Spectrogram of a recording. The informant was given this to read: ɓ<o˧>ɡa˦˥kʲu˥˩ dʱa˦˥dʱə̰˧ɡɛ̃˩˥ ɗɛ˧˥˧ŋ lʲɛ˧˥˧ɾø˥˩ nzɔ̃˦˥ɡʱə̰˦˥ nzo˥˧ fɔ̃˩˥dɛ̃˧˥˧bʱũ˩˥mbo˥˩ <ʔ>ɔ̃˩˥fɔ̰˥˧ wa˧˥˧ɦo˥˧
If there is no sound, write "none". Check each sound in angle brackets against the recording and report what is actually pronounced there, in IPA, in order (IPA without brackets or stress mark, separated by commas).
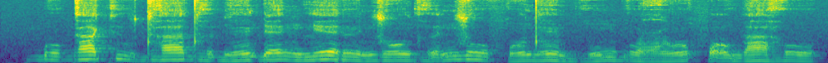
o˧, ʕ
